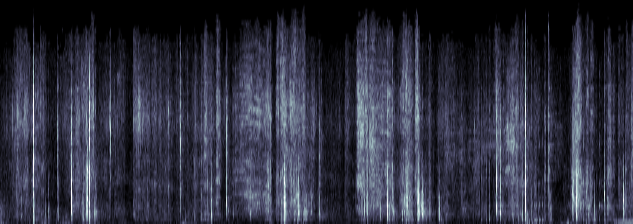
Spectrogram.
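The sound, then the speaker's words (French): Dry rustling and crinkling of paper sheets being handled and shuffled as someone searches for a page, with irregular sharp flicks and soft scrapes continuing for several seconds, no voices. “Ça, il faut qu'on fasse quand même un investissement hein, dans le fameux micro qui est censé nous permettre de tenir les feuilles et en même temps de trouver la page.”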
